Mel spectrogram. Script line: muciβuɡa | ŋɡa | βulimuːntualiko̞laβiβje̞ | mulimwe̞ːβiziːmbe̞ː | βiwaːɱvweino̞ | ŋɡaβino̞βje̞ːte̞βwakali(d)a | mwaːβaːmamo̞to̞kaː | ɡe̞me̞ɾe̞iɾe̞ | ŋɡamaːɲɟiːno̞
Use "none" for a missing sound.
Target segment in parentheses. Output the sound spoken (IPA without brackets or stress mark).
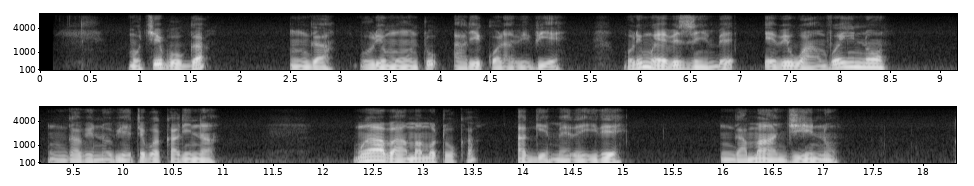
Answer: n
